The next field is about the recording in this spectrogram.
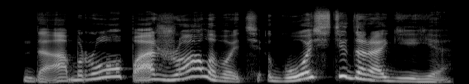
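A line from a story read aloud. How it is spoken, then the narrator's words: Creaky voice. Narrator (Russian): проскрипело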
